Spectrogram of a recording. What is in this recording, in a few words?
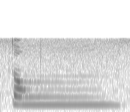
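"dung3", Cantonese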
